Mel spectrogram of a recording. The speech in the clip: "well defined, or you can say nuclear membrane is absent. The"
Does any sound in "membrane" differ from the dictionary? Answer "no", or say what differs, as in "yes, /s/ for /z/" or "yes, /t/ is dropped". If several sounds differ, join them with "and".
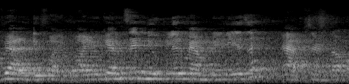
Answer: yes, /b/ is dropped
